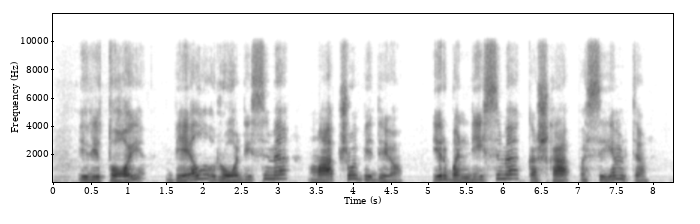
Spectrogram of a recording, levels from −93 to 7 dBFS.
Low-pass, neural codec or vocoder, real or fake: 9.9 kHz; vocoder, 22.05 kHz, 80 mel bands, WaveNeXt; fake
